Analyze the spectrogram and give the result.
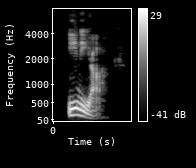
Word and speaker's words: ENIAC: But it is pronounced ENIAC.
